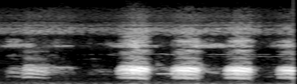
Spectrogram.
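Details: Black francolin, called Sindhi kala teetar or Sahiwal teetar: a run of four harsh, grating notes, each about a third of a second, with the last three louder and evenly spaced. A steady high faint hiss runs underneath.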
